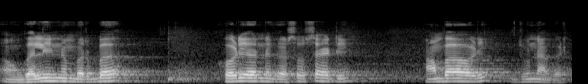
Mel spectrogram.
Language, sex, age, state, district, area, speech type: Sindhi, male, 45-60, Gujarat, Junagadh, urban, spontaneous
